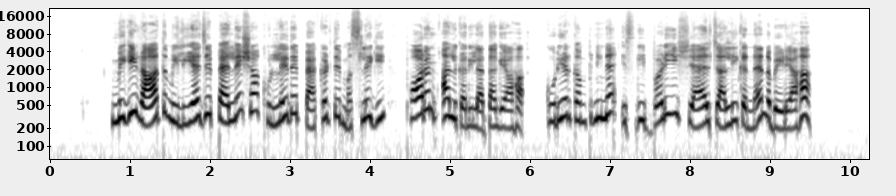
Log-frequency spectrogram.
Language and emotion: Dogri, happy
